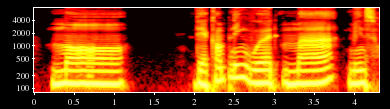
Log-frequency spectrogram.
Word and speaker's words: ม: playlist in the description the Thai consonant M sounds like an m at the beginning and end of a syllable Mo the accompanying word ma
